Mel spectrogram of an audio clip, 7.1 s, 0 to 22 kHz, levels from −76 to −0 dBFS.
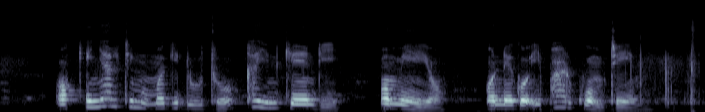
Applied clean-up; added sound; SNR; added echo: none; none; none; none.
